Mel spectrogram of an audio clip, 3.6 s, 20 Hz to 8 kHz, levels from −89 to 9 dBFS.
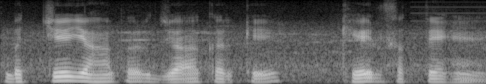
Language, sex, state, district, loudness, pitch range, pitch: Hindi, male, Chandigarh, Chandigarh, -18 LUFS, 110-125 Hz, 120 Hz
